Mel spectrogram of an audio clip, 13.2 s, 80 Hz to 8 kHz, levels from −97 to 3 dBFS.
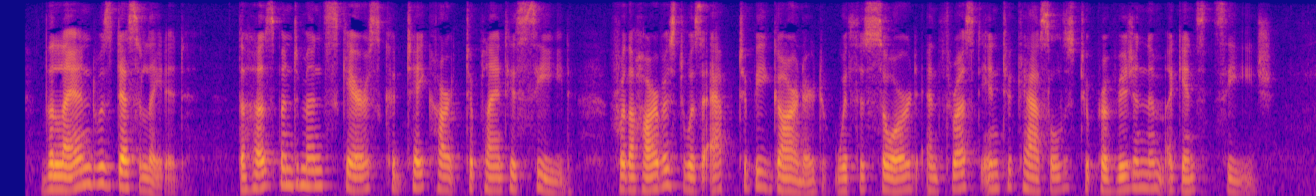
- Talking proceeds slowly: No, average, 160 wpm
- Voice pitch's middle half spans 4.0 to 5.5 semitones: Yes, average, 4.3 semitones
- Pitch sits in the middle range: Yes, medium, 150 Hz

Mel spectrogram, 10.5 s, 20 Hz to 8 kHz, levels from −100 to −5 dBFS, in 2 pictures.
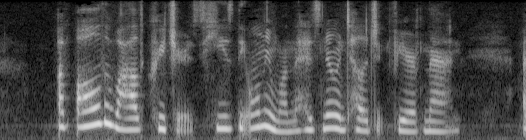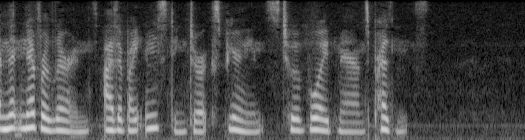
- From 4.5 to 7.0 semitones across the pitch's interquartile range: No, average, 3.9 semitones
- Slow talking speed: No, average, 170 wpm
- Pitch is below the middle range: No, high, 240 Hz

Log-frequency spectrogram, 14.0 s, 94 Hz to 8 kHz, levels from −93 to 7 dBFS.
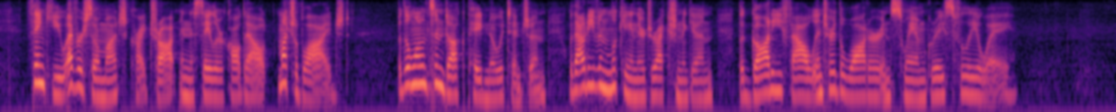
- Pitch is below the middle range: No, medium, 185 Hz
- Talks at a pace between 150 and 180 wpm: Yes, average, 165 wpm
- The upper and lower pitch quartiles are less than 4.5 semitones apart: Yes, average, 4.1 semitones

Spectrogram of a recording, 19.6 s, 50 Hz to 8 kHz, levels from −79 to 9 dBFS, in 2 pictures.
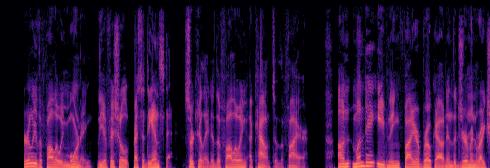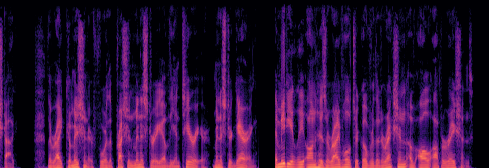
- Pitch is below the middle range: Yes, low, 100 Hz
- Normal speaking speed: Yes, average, 150 wpm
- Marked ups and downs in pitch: No, average, 3.9 semitones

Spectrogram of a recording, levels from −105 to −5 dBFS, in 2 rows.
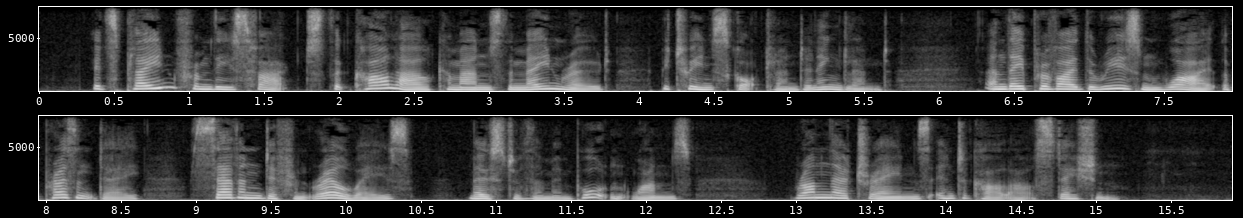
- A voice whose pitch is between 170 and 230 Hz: Yes, high, 190 Hz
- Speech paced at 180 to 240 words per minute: No, average, 150 wpm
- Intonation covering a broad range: Yes, wide, 6.5 semitones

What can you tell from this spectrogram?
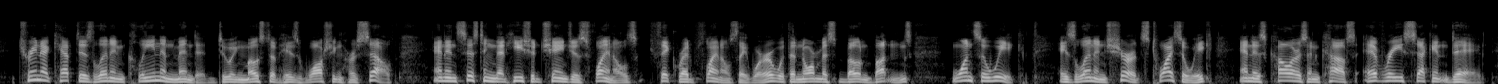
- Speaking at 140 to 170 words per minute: No, average, 190 wpm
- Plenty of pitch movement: Yes, wide, 6.0 semitones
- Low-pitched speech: Yes, low, 130 Hz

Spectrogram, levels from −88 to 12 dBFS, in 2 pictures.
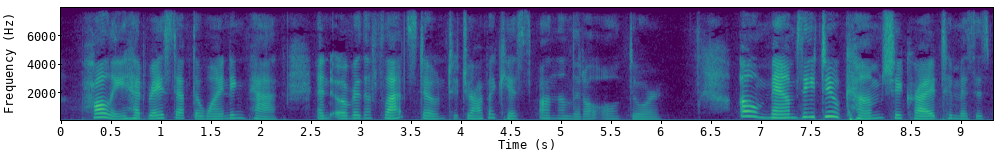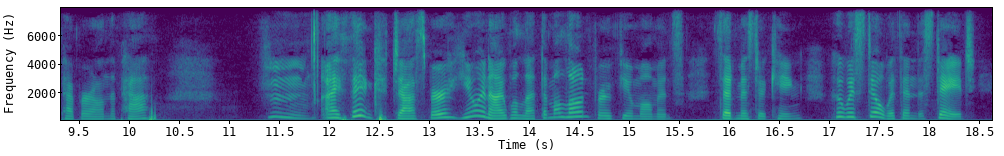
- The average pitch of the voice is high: Yes, high, 195 Hz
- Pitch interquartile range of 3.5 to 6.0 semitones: Yes, average, 5.1 semitones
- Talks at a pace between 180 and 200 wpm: Yes, average, 185 wpm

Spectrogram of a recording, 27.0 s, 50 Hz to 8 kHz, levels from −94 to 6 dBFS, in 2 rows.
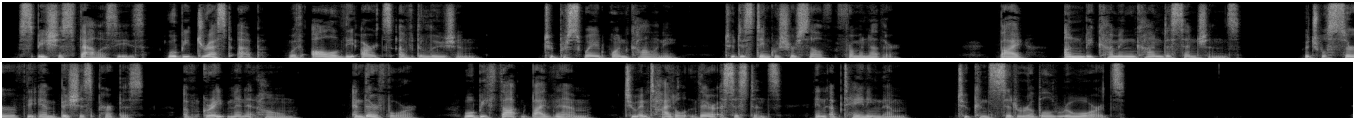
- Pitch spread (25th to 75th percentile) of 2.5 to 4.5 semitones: Yes, average, 2.8 semitones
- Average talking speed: No, slow, 120 wpm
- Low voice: Yes, low, 125 Hz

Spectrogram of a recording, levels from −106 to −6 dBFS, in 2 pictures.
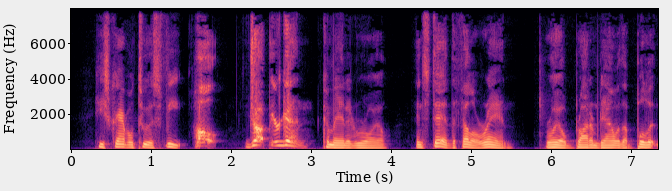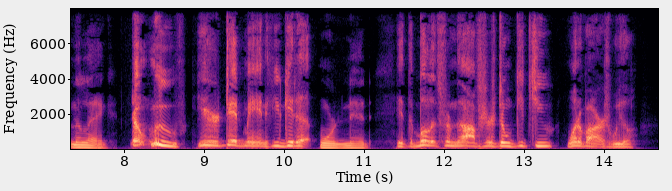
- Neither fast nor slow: No, fast, 210 wpm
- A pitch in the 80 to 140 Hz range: Yes, low, 135 Hz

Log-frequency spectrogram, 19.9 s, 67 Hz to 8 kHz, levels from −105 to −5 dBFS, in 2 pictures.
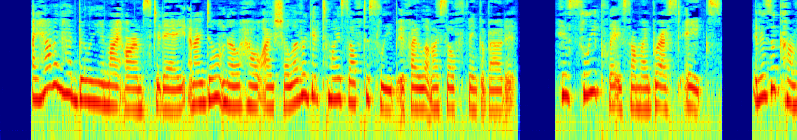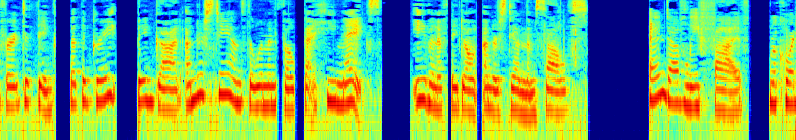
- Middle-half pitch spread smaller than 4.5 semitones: No, average, 5.2 semitones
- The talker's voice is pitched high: Yes, high, 225 Hz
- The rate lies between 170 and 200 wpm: Yes, average, 185 wpm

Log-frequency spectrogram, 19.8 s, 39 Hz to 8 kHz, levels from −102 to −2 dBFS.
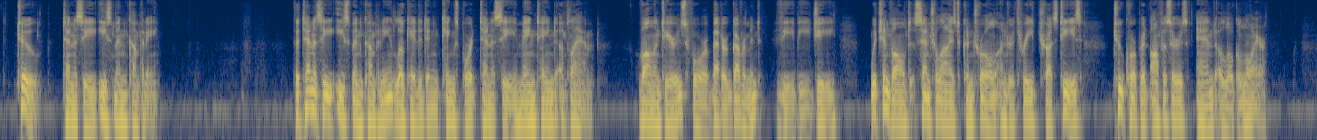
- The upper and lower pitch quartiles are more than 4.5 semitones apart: No, average, 3.6 semitones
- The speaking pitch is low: Yes, very low, 80 Hz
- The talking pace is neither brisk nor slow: No, slow, 110 wpm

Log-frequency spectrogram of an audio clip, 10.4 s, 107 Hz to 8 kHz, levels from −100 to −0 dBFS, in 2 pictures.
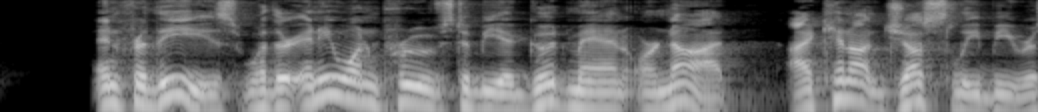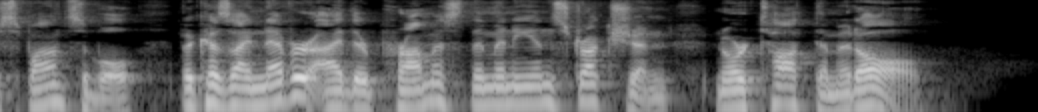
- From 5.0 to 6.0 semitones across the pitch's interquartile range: No, average, 4.5 semitones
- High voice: No, low, 130 Hz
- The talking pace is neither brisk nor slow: Yes, average, 185 wpm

